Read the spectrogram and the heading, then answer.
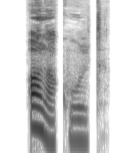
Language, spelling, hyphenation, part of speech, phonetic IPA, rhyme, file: Hungarian, alakult, ala‧kult, verb, [ˈɒlɒkult], -ult, Hu-alakult.ogg
- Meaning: 1. third-person singular past of alakul 2. past participle of alakul: formed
